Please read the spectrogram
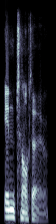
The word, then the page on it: in toto: British English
